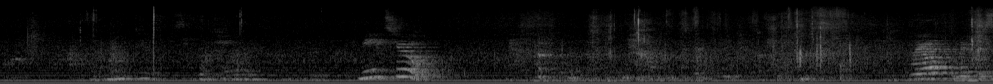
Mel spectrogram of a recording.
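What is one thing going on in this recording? A young child speaks into a microphone.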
